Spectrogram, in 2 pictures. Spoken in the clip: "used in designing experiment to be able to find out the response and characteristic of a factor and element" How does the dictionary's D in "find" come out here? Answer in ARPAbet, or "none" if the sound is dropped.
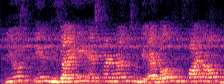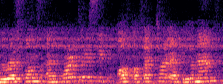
D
